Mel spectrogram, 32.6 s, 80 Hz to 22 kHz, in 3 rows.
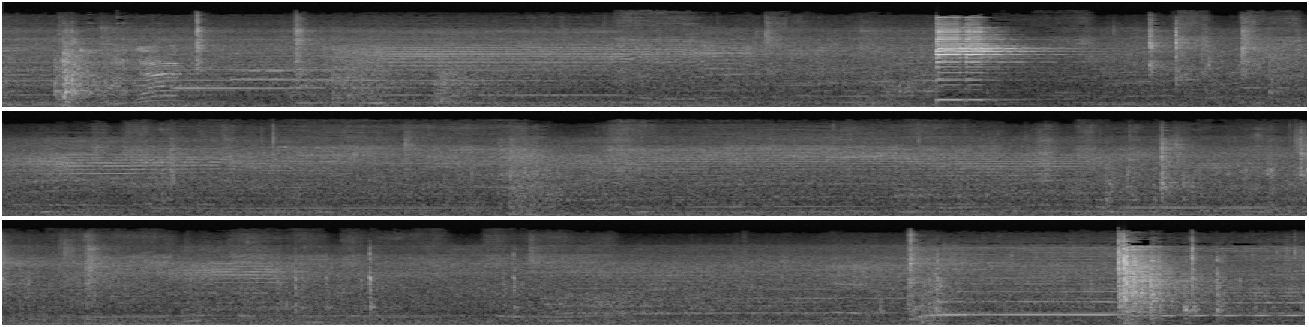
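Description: Bendi B30 48-volt electric forklift driving about, its drive motor whining and shifting in pitch over a steady low hum. A short loud horn beep about eight seconds in. Near the end a louder, steady hydraulic pump whine starts as the mast lifts.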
